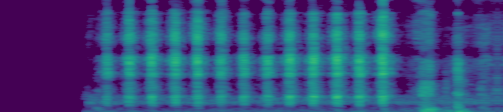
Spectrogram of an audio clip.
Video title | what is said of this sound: Low Odor Dip Liquid Demo - NEW from Kande Dips | you'll hear it when it actually goes cured because it will have more of like hard tap sound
